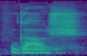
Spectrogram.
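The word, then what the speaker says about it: gauche: ना तो इसका मतलब ही होता है एविल पर्सन गश गश इसको गश प्रोनाउंस करते हैं।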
